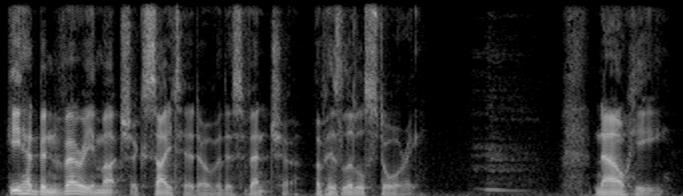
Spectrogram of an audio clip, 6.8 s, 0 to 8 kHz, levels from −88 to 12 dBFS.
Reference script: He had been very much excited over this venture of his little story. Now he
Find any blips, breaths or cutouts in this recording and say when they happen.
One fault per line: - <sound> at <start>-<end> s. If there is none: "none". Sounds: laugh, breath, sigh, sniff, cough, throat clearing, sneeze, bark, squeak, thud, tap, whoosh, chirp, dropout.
- sigh at 4.7-5.4 s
